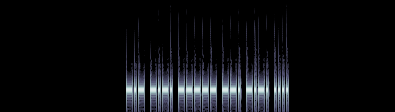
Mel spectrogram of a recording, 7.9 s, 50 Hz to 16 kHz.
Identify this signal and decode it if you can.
Morse code, heard as a keyed tone, about 30 wpm, 700 Hz. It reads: KC0GCH
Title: USA Call Signs - 6 Characters - Repeated 3x - 30wpm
